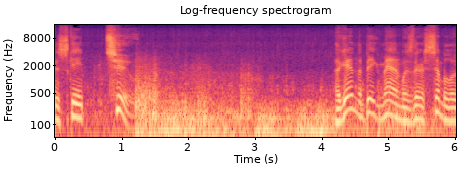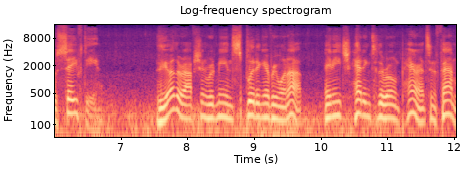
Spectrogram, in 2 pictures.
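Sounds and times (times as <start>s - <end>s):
rain: 0.0s - 12.0s
thunder rumbling: 0.0s - 12.0s.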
